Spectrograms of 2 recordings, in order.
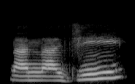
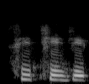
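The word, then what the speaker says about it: しちじ: Nanaji. Haji tidak diucapkan kan? Kemarin kata Bobby Sensei kalau untuk jam 7 itu Bapak ya? Tidak pakai nana. Shichiji kara kyuji desu.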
